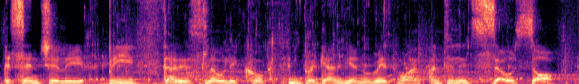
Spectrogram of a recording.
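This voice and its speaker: A man's voice: medium pitch, a little slow, background noise. A man, explaining a cooking lesson to camera in a home kitchen, chatty and emphatic. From Austria. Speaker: chef and cooking teacher.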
